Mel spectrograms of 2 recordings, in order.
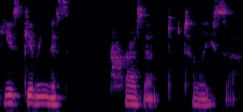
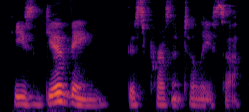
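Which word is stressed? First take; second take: present; giving. First: The stress is on present. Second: The stress is on giving.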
